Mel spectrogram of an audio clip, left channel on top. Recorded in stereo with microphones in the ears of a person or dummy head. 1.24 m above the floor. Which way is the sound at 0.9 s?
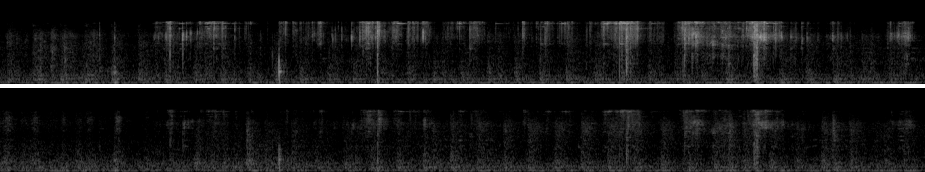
60° left (ahead or behind).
